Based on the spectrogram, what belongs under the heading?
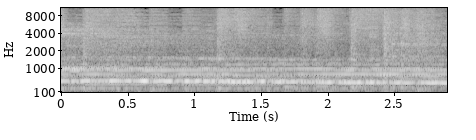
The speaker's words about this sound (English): A wolf howls in the night.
